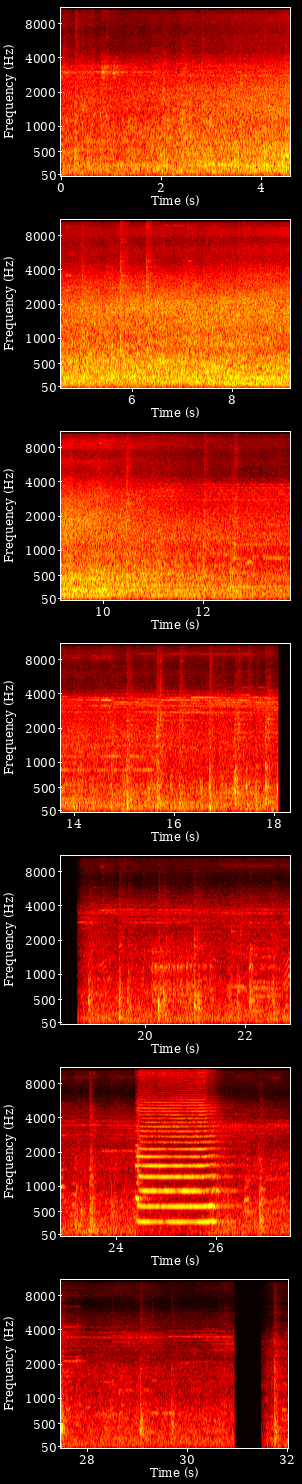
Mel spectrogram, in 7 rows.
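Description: Train running noise heard from the open door of a moving passenger coach, loudest in the first ten seconds as a WAP-7 electric locomotive passes close on the next track, then quieter, with wheels clicking over rail joints and points. A train horn sounds once for about a second and a half, late on.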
